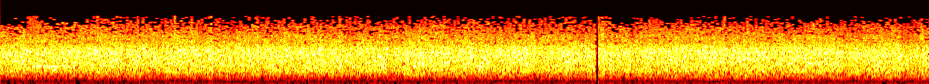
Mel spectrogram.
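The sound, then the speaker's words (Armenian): Republican lawmakers give a standing ovation during a presidential address. The clapping is dense, loud and continuous for the whole stretch. “Ուղերձի ընթացքում խանդավառված հանրապետական օրենսդիրները ժամանակ առ ժամանակ կանգնում եւ հոտնկայս ծափահարում էին իրենց լիդերին”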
